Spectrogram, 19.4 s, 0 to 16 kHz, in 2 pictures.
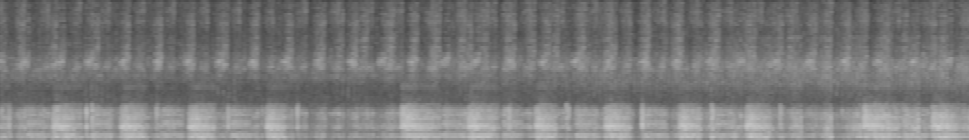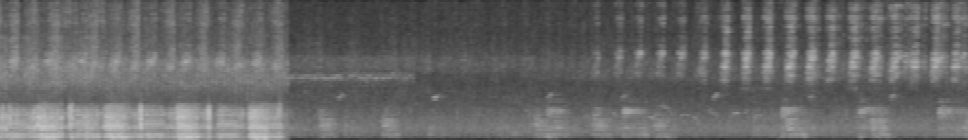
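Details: Short-tailed plump bush-cricket in Muhrtal, Austria, 24 July 2022: long stretch of dense, loud rasping pulse trains, then quieter, thin high-pitched ticks repeated rapidly and regularly.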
